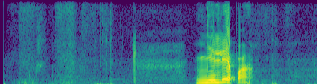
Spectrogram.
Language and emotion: Russian, angry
